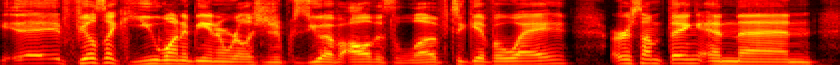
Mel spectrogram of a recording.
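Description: A man's voice: mid-range voice, lively intonation, quick pace, a bit bright, clear, resonant tone, dry recording. A man with a mid-range voice co-hosts a podcast. He chats casually and affirms what he hears with easy agreement. The recording is dry and close. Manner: affirming, easygoing. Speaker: podcast co-host. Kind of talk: casual chat.

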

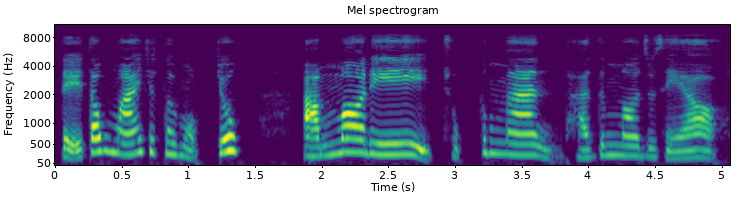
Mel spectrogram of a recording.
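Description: A woman's voice: fairly high pitch, bright, forceful tone, dry recording. A Vietnamese-speaking woman teaching Korean phrases, explaining each word patiently and repeating the sentences. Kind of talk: bilingual vocabulary lesson.

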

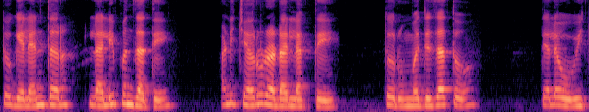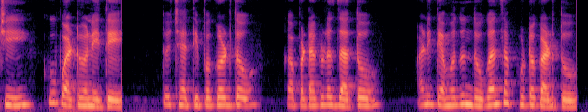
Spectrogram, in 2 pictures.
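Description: A woman's voice: mid-range voice, fairly even intonation, normal speed. A woman retelling a TV serial episode as a storyteller, voicing the characters' lines in between. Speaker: serial recap narrator.

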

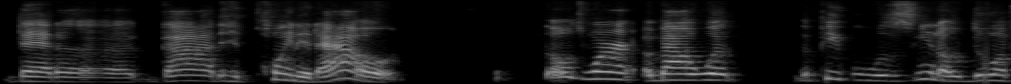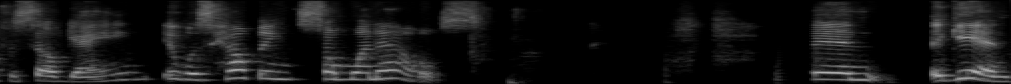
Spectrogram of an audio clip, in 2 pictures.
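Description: A woman preaching a sermon at a church women's fellowship, lively and conversational, drawing call-and-response from the congregation. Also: medium pitch, rough recording.

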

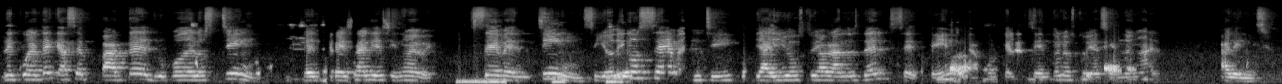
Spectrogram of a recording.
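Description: A woman's voice: medium pitch, moderate pace, background noise. A woman teaching English numbers in an online class, explaining each step patiently and inviting her students to answer aloud over the call.

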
